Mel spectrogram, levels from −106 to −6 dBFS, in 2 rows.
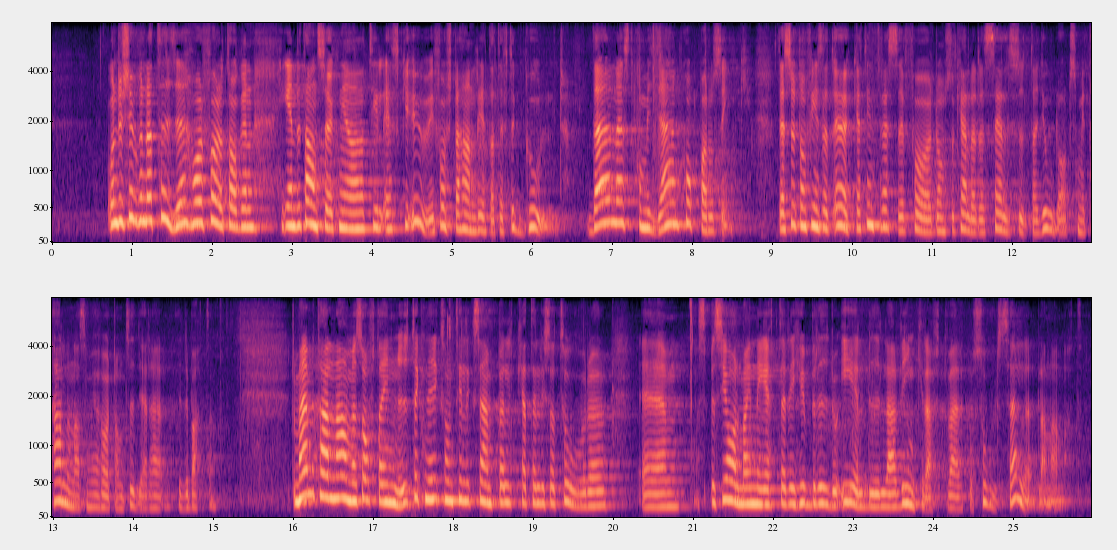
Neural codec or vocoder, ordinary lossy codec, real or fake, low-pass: none; none; real; none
